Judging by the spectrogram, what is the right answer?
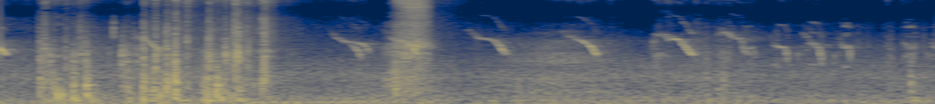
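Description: Chickens giving rapid, repeated short high calls that fall in pitch, the agitated calling of hens frightened after a skunk attack. Scuffling clicks sound in the first second or so, with a brief rustle about two seconds in.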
